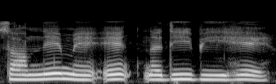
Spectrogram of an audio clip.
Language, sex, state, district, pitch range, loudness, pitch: Hindi, female, Arunachal Pradesh, Papum Pare, 220-235 Hz, -11 LUFS, 225 Hz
